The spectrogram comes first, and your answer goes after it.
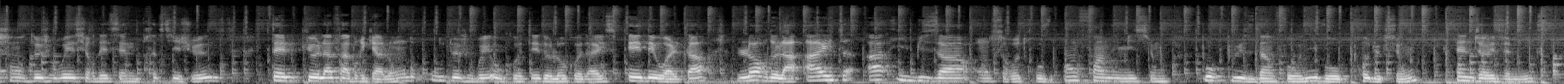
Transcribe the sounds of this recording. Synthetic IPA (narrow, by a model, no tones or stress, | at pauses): ʃɑ̃sd̪əʒuesyʁd̪esɛnpχɛst̪iʒjøz | t̪ɛlkəlafabʁikalɔ̃d̪ʁud̪əʒueokot̪ed̪əlɔkod̪ajsed̪ewalt̪alɔʁd̪əlaʔajt̪aibizaʁɔ̃səʁət̪χuvɑ̃fɛ̃d̪emisjɔ̃ | puʁplys̬d̪ɛ̃foːnivopχɔd̪yksjɔ̃ɛ̃nd͡ʒɔjzmit̪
